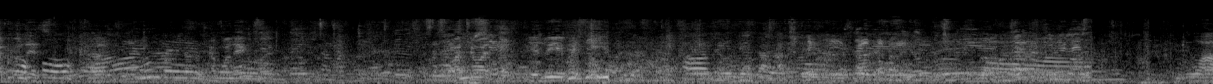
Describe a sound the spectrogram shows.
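Several people chatter around outdoors.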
